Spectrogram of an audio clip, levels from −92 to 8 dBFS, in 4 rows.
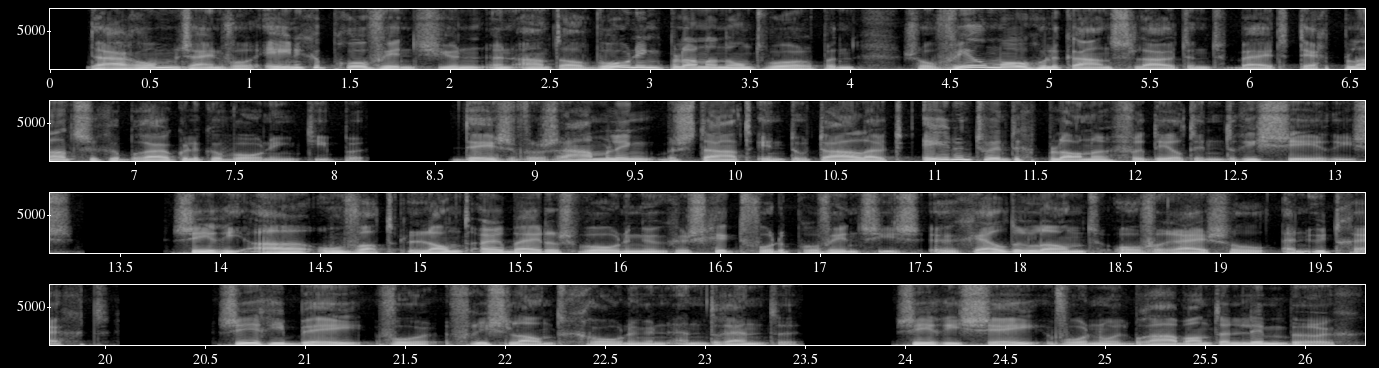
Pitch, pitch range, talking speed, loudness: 100 Hz, 90-125 Hz, 125 wpm, -22 LUFS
